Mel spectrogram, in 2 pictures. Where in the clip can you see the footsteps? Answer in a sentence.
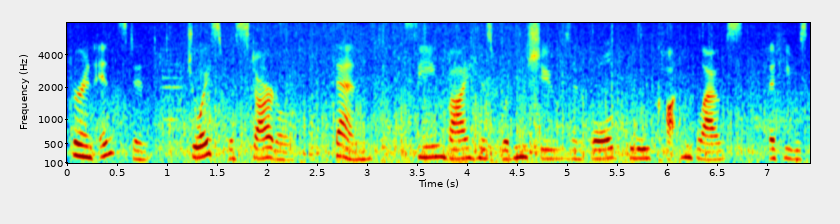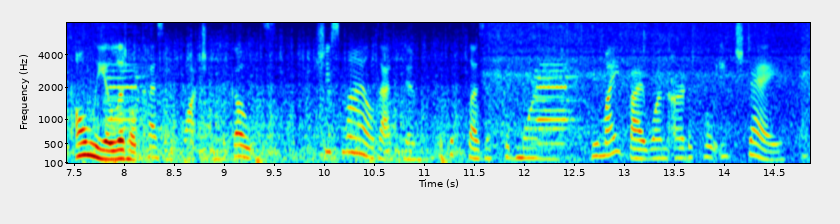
You can't hear the footsteps here.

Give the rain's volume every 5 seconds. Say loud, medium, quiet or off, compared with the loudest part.
loud, loud, medium.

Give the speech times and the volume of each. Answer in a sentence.
The speech can be heard from 0.0 to 14.6 s, getting quieter.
